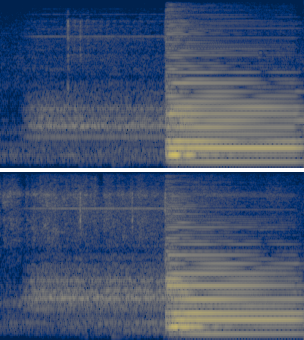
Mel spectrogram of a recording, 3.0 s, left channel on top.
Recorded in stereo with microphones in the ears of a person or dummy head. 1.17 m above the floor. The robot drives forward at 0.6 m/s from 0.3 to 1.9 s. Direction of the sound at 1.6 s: 25° right (ahead or behind).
